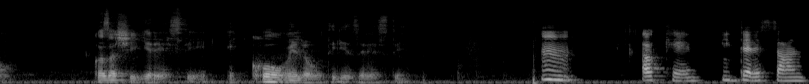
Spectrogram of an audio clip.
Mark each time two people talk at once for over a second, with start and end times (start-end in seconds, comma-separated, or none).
none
